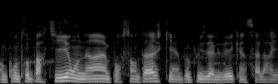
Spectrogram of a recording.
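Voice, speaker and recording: At a very fast pace, a man speaks at a medium pitch in a dark, mellow tone with fairly even intonation, the sound dry and close with no echo. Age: 30s. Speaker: real estate agent. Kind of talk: testimonial interview.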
